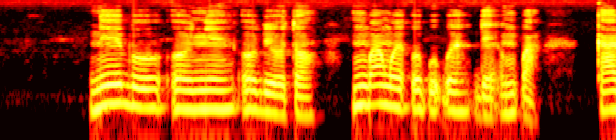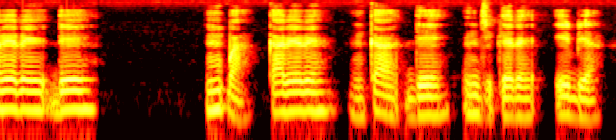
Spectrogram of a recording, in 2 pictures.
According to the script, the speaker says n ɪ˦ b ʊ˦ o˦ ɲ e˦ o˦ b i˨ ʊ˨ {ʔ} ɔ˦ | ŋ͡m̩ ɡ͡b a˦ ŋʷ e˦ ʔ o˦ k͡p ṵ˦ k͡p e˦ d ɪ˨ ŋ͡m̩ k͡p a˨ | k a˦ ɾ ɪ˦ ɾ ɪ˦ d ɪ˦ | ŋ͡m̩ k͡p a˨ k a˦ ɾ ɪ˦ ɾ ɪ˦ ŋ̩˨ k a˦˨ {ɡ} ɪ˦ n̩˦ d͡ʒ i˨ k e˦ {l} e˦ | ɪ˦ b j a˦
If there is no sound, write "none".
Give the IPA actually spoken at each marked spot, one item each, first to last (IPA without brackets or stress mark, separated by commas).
t, d, ɾ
